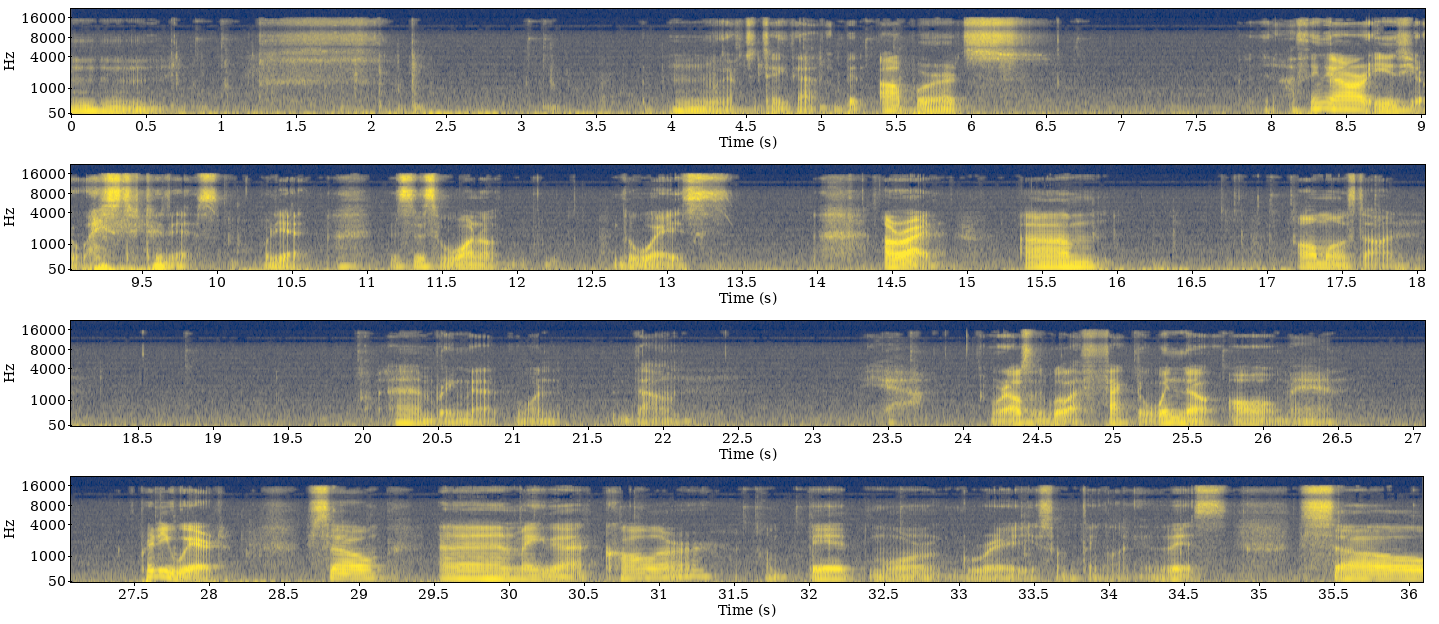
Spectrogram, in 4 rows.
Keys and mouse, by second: 0.3-2.2 typing, 3.3 Tab, 3.9 Tab, 4.2 z, 4.6 b, 5.0 b, 5.6 z, 10.1 Tab, 10.7 middle click, 12.5 middle click, 15.8 Tab, 16.2 z, 16.9 b, 17.5 b, 17.9 z, 22.5-23.7 drag, 28.0 Tab.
